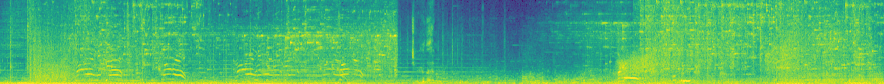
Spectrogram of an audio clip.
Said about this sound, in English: It's not the chair, it's the glass that's shattering.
